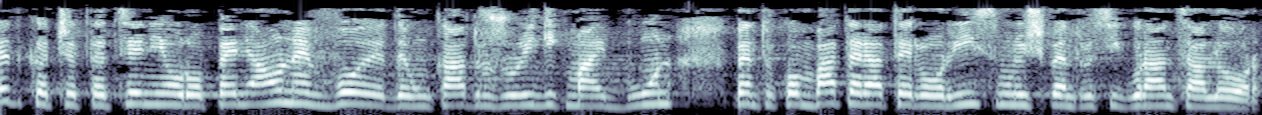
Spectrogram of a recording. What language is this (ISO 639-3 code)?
ron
